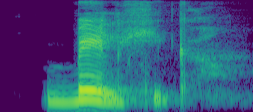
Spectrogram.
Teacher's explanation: Bélgica se acentúa en la antepenúltima sílaba. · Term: palabra esdrújula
